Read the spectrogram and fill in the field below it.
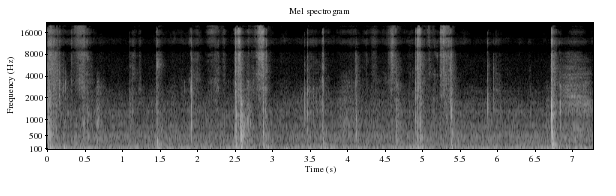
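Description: Tarot cards are shuffled and drawn in a quiet room, with soft irregular riffling and crisp taps and flicks of card stock, a few sharper snaps standing out, close and fairly faint.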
